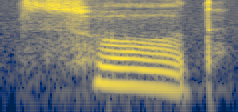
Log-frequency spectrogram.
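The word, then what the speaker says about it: صاد: সদ সদ উচ্চারণ হলো জিহ্বার আগা সামনের নিচের দুই দাঁতের আগার সাথে লাগিয়ে আমরা সদ উচ্চারণ করব। এর আগে আমরা যেভাবে সা এবং সিন উচ্চারণ করেছিলাম জিহ্বার আগা সামনের নিচের দুই দাঁতের আগা থেকে, সদ সদ কিন্তু মোটা হবে, সিনের মতো পাতলা না। তবে সদের উচ্চারণ মোটা করে পড়তে হবে।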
